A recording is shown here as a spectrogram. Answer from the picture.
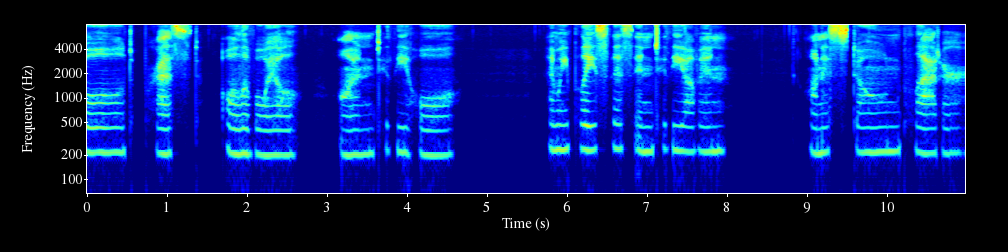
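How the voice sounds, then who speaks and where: The speaker is soft-spoken and talks at a very slow pace. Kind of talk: sleep story, slow soothing nonsense recipe narration. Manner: soft-spoken, slow, calming.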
